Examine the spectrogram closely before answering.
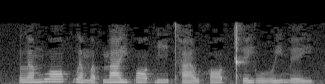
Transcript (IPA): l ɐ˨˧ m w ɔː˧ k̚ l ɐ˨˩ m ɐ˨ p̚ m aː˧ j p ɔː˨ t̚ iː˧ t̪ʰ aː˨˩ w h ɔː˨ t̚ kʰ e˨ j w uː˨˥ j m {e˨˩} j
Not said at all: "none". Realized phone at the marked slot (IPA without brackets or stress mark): e˨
